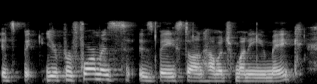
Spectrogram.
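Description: A woman with a Canadian accent and a fairly low pitch, in an unremarkable speaking voice. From Ontario, Canada. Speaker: entrepreneur, startup co-founder. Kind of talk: interview.

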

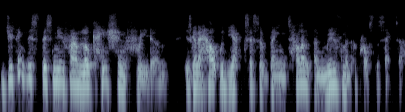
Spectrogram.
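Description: This man has an unremarkable speaking voice. He talks at a fairly quick pace with lively intonation. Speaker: podcast host. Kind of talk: interview conversation. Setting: video call.

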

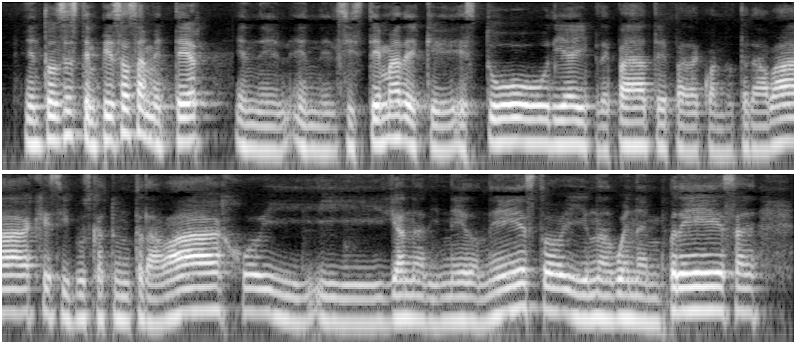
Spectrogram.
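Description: A fairly slow delivery in a dark, mellow tone, with hardly any pauses. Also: man, medium pitch for a man, ordinary pitch variation. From Mexico City. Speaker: podcast co-host, business coach. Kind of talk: casual chat.

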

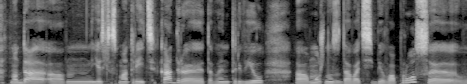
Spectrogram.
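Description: Noticeable background noise behind a woman at medium pitch, with fairly even intonation, very even loudness, and a fairly slow pace. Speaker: radio show co-host. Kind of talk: live talk show, political discussion.

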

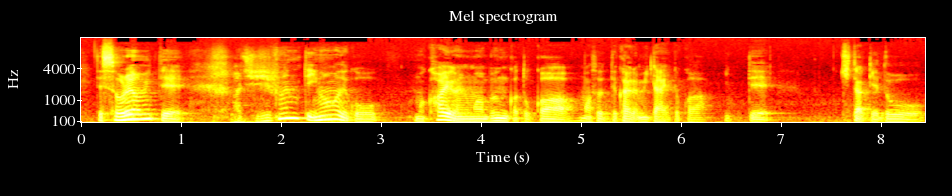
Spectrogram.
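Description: Big swings in loudness mark a man speaking at a moderate pace. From Japan, Sendai (Miyagi). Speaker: engineer. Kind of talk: casual interview chat.

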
